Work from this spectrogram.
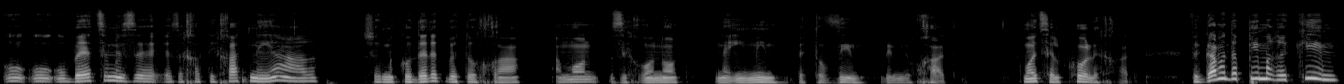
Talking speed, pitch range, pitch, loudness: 100 wpm, 105-145 Hz, 120 Hz, -30 LUFS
